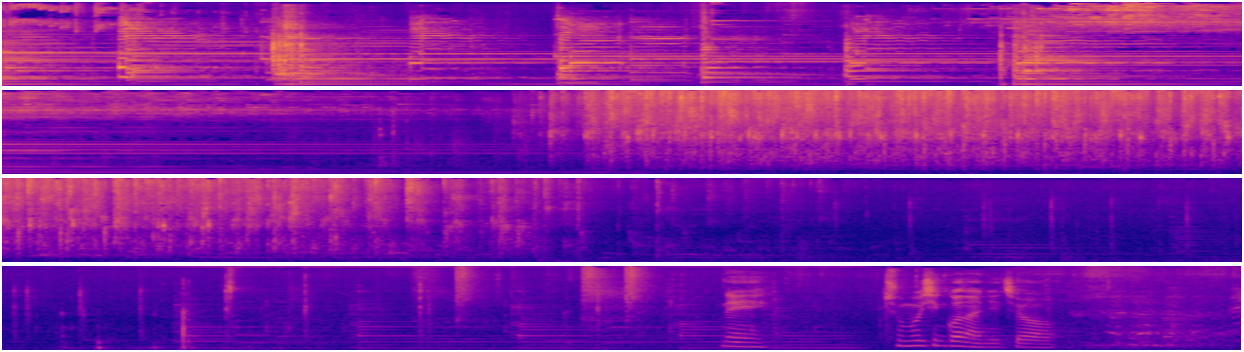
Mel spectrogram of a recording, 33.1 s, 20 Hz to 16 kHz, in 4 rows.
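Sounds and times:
zither and percussion chord ringing: 0.0 - 12.1
audience applause: 11.7 - 21.4.

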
